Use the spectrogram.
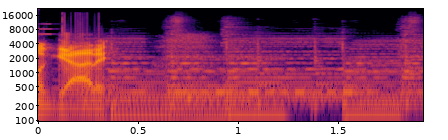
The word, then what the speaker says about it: Agate: I call him Agate. Like karate.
